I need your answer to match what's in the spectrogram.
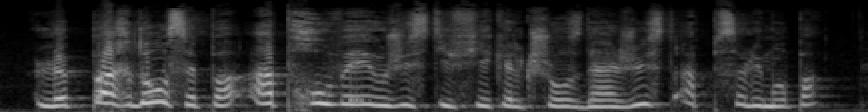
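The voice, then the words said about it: Swiss French regional accent. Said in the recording (French): “Il est beau mon accent. ... Quelqu'un m'a dit avant que j'avais un bel accent du Jura bernois.”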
